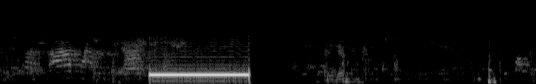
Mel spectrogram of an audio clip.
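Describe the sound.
A phone call's ringing tone sounds once as a loud, steady electronic beep lasting about a second. Quiet talk comes just before it, and faint voices follow.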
